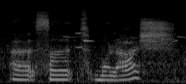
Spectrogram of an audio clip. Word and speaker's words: Saint-Molaise: Ils disent, c'est écrit Saint-Molaise, mais en fait, ça se prononce Sainte-Molache.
